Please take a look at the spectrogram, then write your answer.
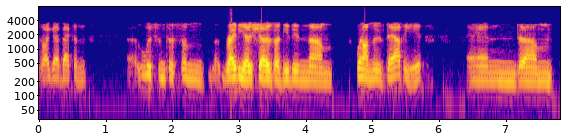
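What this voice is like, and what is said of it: Australian accent. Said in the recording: “A lot of people lose their accent very quickly, and I think that I've been, lucky to keep it ... there's still a lot of Australian accent in my life ... you'd think that it would have lessened a lot, but I don't think it has”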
